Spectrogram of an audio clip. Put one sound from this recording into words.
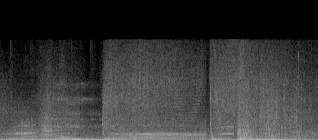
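Rubble crashes and scatters.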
